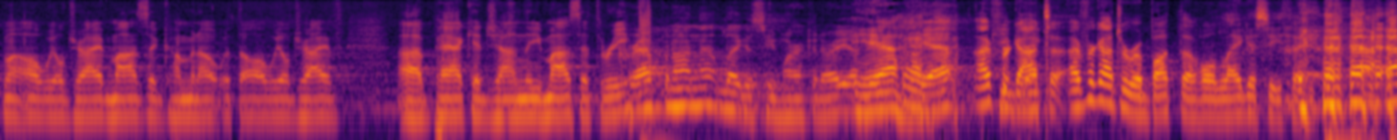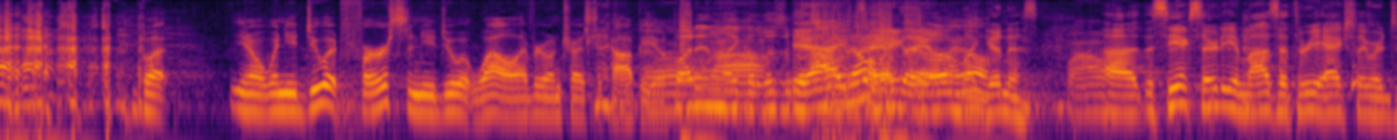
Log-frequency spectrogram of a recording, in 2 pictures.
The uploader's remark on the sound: Live From the Auto Show. We do our first ever live remote from the Twin Cities auto show.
